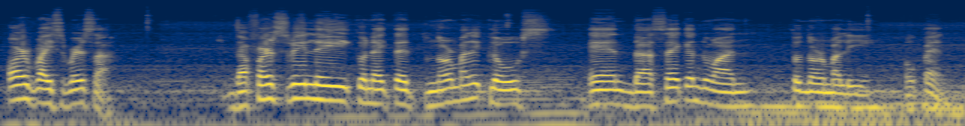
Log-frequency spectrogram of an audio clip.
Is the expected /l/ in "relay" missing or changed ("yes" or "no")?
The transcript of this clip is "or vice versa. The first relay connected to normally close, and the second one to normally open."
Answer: no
